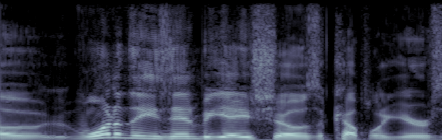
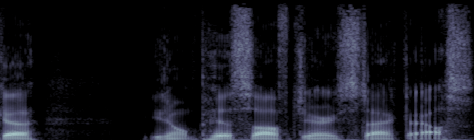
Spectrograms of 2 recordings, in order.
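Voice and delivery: put-on sheepish tone, lower and quieter; 7 semitones lower, 7 dB quieter than usual. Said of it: "he said it real sheepishly too".

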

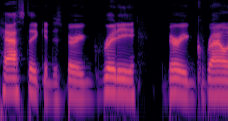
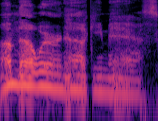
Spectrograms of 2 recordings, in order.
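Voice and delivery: gravelly, creaky, ground-out masked hero voice; 4 semitones higher than usual. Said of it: "it's very grovelly".

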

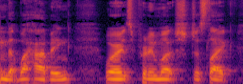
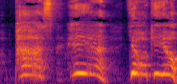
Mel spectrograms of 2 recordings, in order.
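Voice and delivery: put-on shouting, higher and louder; 4 dB louder than usual. Retelling calling to teammates on the pitch for the ball: retelling a shout. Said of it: "So you're shouting".

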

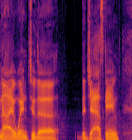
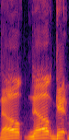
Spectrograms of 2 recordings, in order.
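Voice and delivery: put-on thick voice, much slower; 3 semitones higher than usual. Retelling what a man said during a clinch, imitating a thick voice. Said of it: "But his voice is so thick".

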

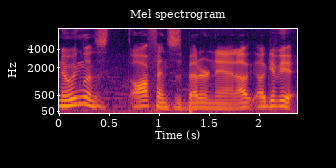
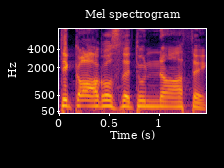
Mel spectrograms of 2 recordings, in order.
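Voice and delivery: loud, put-on German accent; 6 dB louder than usual. Doing an impression that sounds like McBain: Bastian Schweinsteiger impression. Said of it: "That's my impression of Bastian Schweinsteiger. He just sounds like McBain".

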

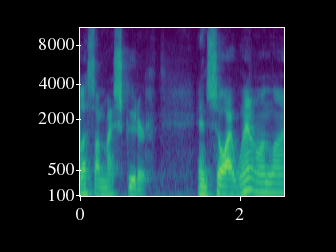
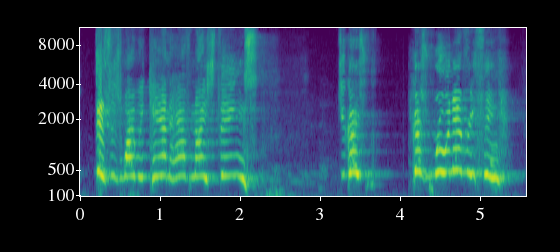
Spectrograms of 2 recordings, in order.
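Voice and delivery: very loud, very high, shrill screaming tantrum; 10 dB louder than usual. Retelling how you lost it at your helmet, acting out your temper tantrum. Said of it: "throw a temper tantrum".

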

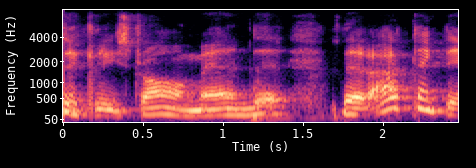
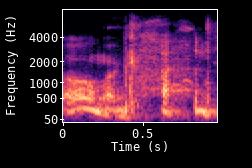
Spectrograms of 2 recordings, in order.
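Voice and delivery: mock frightened, fearful commentator outcry; 7 semitones higher than usual. Retelling how the commentators reacted to huge wrestlers: imitating scared commentators. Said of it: "You hear the fear in Fields and Latham's voice".

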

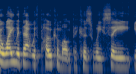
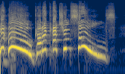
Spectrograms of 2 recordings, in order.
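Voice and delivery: very high, loud, squeaky cartoon voice; 13 dB louder than usual. Joking about a soul-catching Mario, in a Mario voice. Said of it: "That was more Mickey Mouse than Mario".

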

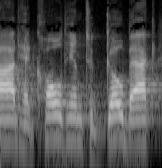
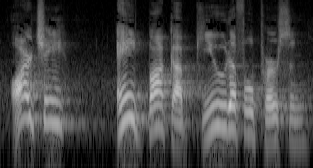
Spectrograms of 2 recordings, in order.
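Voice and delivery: whining voice, high and pitched up; 7 semitones higher than usual. Recounting a TV scene where Edith talks to Archie alone: whiny Edith voice. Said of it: "Edith says in her whiny voice".

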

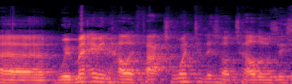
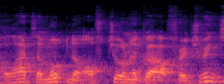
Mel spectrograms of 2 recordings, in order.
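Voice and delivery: ordinary talk

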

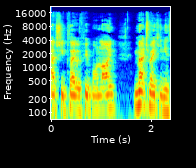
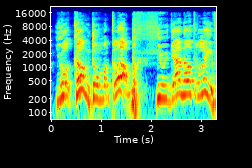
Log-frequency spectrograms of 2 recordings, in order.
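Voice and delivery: loud, very high-pitched put-on Russian accent; 9 semitones higher, 5 dB louder than usual. Quoting a character from a poker movie, russian accent. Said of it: "He does like he does a Russian accent".

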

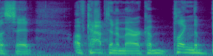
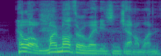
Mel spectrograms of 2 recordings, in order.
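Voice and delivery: imitated smug, grinning delivery. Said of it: "deliver with a shit-eating grin".

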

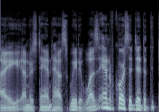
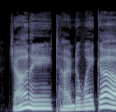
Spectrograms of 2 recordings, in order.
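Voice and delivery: kindly, tender, gentle, high-pitched voice; 7 semitones higher, 3 dB louder than usual. Recalling the wake-up call johnny used to hate hearing: imitating a quiet, kind voice. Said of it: "as quietly and kindly as you could".

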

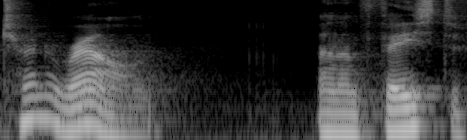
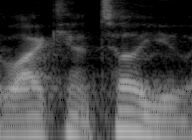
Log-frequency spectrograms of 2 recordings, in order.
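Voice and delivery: ordinary talk, nothing marked

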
